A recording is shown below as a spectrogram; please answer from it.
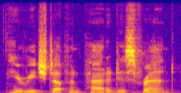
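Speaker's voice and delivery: plain reading voice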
